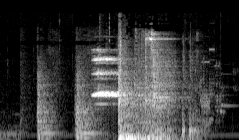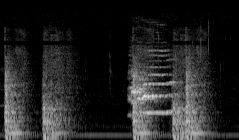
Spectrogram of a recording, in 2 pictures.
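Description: An in-game cat meows in Lethal Company, with several short, sharp calls in irregular bursts over a low steady hum and occasional thuds.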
